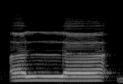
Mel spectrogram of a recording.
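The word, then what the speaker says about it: الله: अलीफ ज़बर ला, अल्लाह, अल्लाह, जल्दी से अदा करना है। अल्लाह, इस तरीके से खींचना नहीं है, बगैर खींचे पढ़ना है।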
